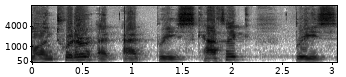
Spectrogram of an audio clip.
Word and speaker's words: Brice: Brice is the French pronunciation of Bryce.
